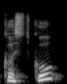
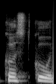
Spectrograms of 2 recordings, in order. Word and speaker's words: Costco: Mais la plupart des gens que je connais, quand on dit Costco, on dit Costco, non? Avec le S. On ne met pas l'accent sur le T. Le T ne se prononce pas.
